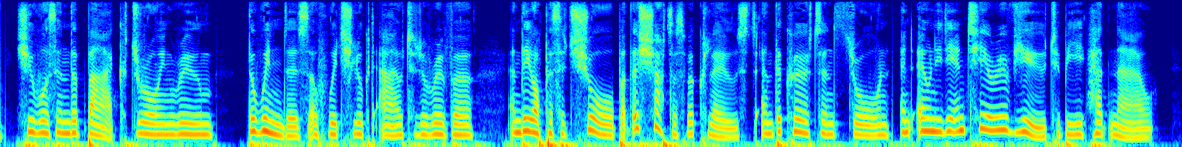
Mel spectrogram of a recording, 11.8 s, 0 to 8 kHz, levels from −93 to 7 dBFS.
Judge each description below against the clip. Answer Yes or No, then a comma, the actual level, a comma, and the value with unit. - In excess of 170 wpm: Yes, average, 195 wpm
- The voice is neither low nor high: Yes, medium, 180 Hz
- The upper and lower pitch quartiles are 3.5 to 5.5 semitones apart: Yes, average, 3.8 semitones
